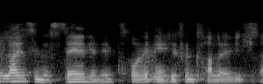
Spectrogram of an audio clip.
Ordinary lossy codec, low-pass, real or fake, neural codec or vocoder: Opus, 24 kbps; 7.2 kHz; fake; codec, 16 kHz in and 24 kHz out, 0.6 kbps, FireRedTTS-2 codec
